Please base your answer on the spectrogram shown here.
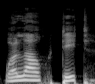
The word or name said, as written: welawtit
